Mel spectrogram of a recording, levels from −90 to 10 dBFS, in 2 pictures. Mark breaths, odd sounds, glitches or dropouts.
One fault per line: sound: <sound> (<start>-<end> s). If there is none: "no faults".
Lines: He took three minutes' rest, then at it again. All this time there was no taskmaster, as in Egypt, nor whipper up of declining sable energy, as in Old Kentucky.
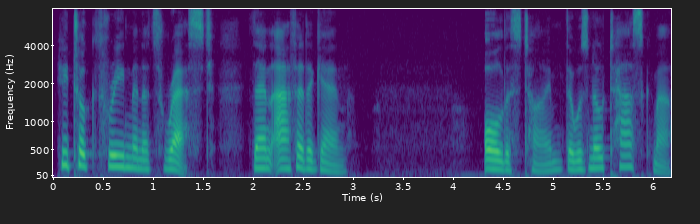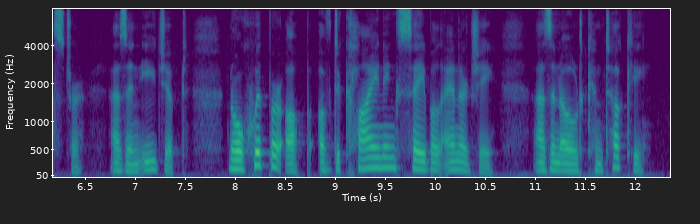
no faults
